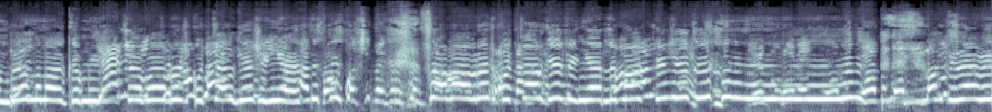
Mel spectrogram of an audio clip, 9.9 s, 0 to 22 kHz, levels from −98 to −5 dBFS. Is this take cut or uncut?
uncut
